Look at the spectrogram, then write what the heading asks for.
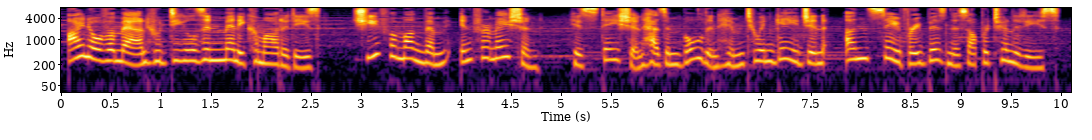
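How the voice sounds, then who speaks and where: A woman voicing a calm, formal noble ally in a game, speaking in a measured way. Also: a little high, faint music behind, close to an everyday voice.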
